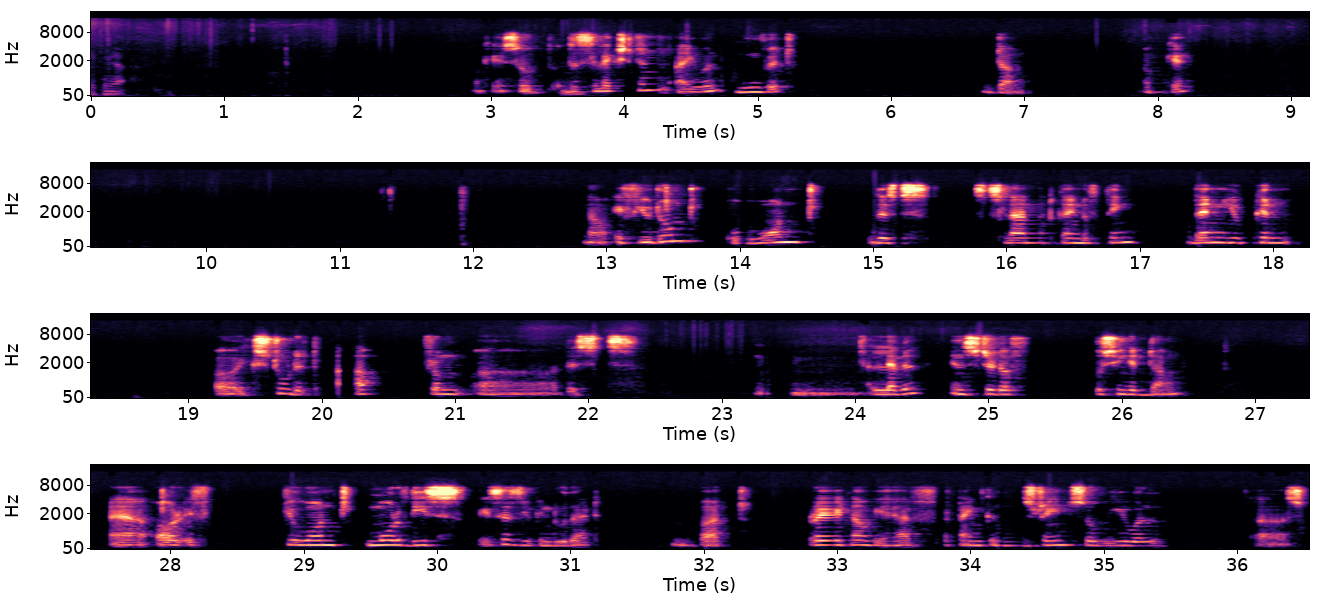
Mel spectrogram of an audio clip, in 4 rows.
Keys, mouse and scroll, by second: 12.4 scroll down 2, 12.7 scroll up 2, 13.6 middle click, 28.2 middle click, 31.1-32.1 scroll down 2, 32.1 scroll up 2, 32.7-33.3 scroll up 1, 33.3-35.0 scroll down 1, 35.8-36.5 scroll down 1.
